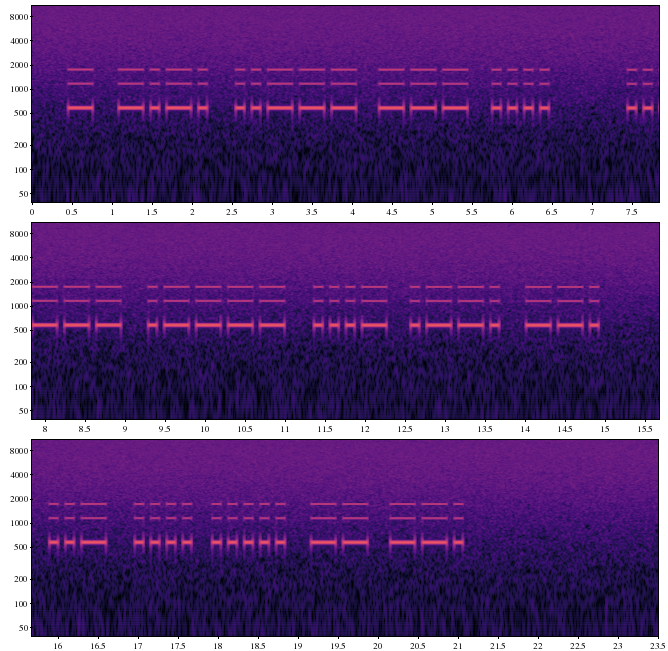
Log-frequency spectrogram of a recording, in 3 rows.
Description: Morse code, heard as a keyed tone, hand-sent with a paddle, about 12 wpm, 580 Hz. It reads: TC2OH 21VPG UH5MG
